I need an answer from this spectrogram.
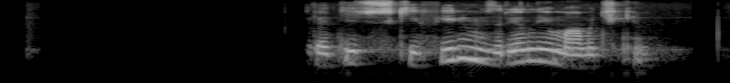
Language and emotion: Russian, neutral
